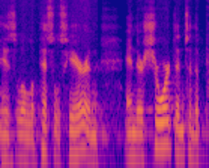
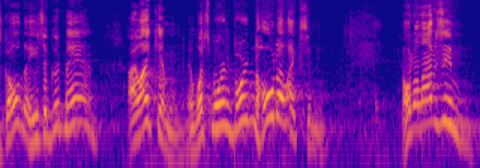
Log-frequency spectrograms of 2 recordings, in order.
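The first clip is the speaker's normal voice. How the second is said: much higher, earnest husband; pleading Tevye; 11 semitones higher, 5 dB louder than usual. Retold or imitated. Tevye defends the suitor to Golda, high and earnest. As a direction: plead the suitor's case to his wife. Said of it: "And he says".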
